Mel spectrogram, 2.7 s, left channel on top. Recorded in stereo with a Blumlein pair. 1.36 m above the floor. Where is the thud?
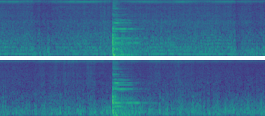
Straight ahead, 2.5 m.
